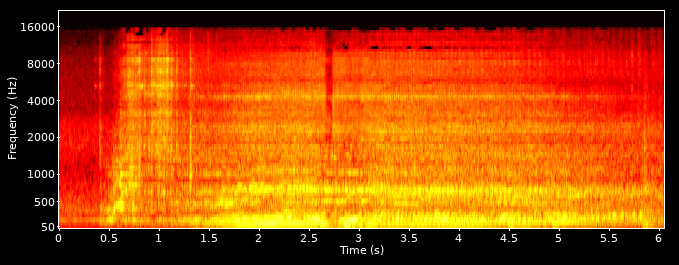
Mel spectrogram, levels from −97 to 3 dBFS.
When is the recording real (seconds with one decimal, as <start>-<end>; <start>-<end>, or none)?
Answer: 0.0-2.6; 3.1-6.1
